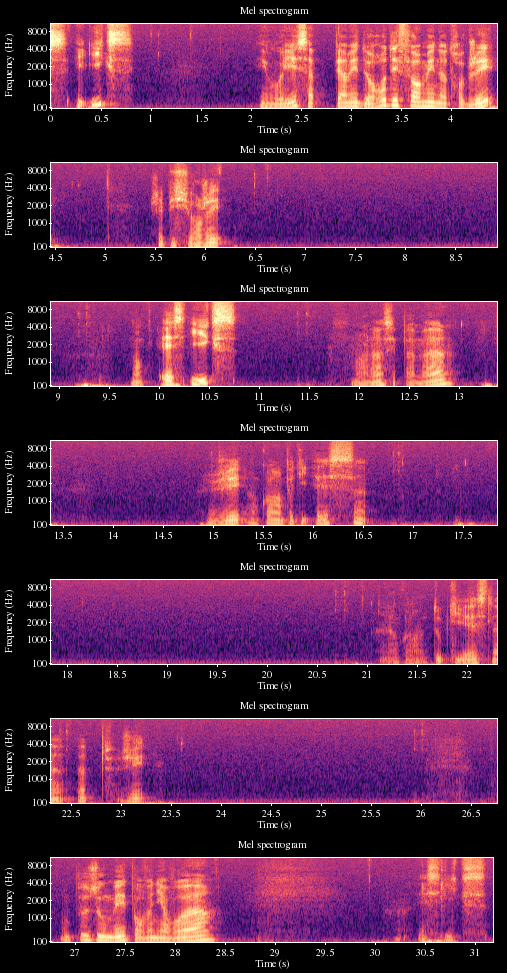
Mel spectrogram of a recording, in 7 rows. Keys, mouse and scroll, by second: 0.4 x, 4.1 click, 4.4 g, 9.2 click, 10.0 s, 10.1 x, 11.4-13.2 drag, 13.2 g, 15.0 click, 15.7 s, 16.8 click, 17.4 g, 20.7 click, 21.4 s, 22.4 click, 23.2 g, 25.9 click, 26.3-26.9 scroll up 1, 27.7-30.5 middle drag, 30.5 s, 30.6 x.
